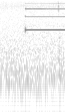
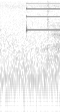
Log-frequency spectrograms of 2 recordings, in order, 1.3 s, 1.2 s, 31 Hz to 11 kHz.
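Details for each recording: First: Continuity tester on a fluorescent tube's end pins: single sudden steady high beep, showing an unbroken path through the filament. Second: Multimeter continuity test on a 1940s Osram 5ft T12 80W fluorescent tube: a steady high beep for about a second shows continuity, so the filament at this end is intact; the other end's filament is broken.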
